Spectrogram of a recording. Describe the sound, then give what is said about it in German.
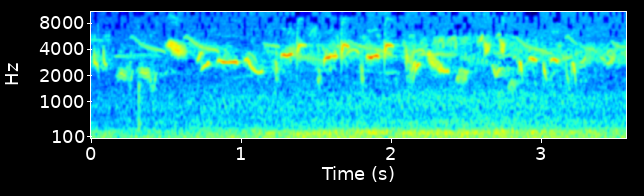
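A warbler sings continuously in high, rapid chirps, trills and twittering phrases that include imitations, over a steady low rumble. “Und all diese Ablenkungen meiner Wahrnehmung lässt einfach diese Grasmücke vor mir singen und singen und singen.”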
